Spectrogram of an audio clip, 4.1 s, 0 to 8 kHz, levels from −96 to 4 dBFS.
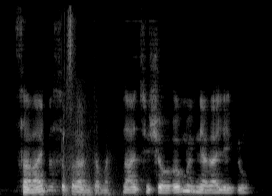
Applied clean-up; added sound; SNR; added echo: neural mask model DeepFilterNet 3.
